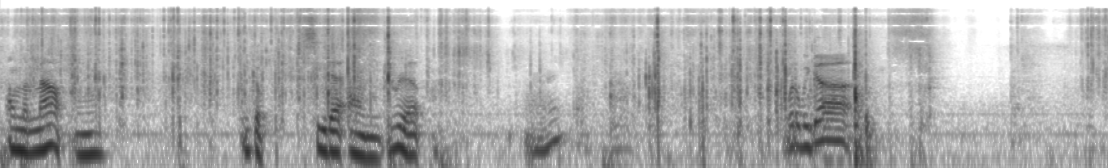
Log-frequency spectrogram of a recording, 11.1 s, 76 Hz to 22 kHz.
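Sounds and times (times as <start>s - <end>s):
paper envelope crinkling: 0.0s - 5.2s, 5.9s - 9.4s, 10.7s - 11.0s.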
